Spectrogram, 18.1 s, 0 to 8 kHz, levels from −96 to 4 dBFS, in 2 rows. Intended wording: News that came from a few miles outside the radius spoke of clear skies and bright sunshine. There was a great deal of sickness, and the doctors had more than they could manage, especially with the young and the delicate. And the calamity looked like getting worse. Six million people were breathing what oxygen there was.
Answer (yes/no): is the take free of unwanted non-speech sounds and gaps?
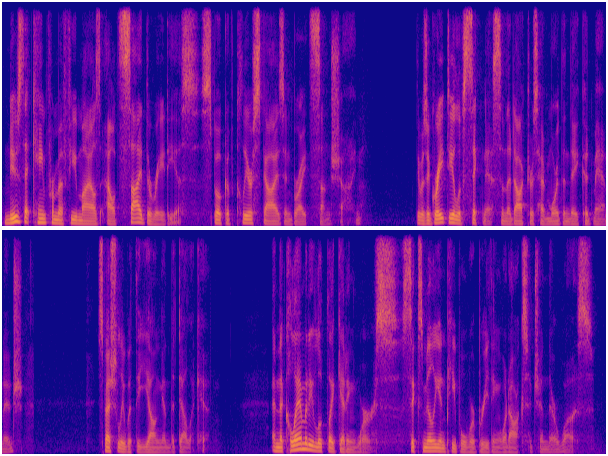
yes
